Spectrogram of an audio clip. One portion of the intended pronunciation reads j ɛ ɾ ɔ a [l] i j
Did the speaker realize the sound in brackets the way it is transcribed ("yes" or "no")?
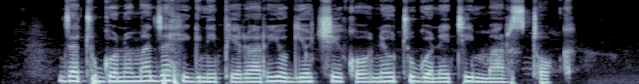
no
